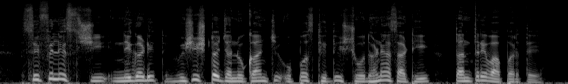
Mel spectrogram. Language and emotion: Marathi, neutral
